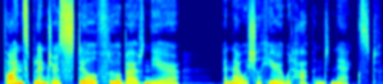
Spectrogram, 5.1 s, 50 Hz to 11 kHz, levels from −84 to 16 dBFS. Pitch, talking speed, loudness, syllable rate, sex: 220 Hz, 200 wpm, -21 LUFS, 4.7 syllables/s, female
